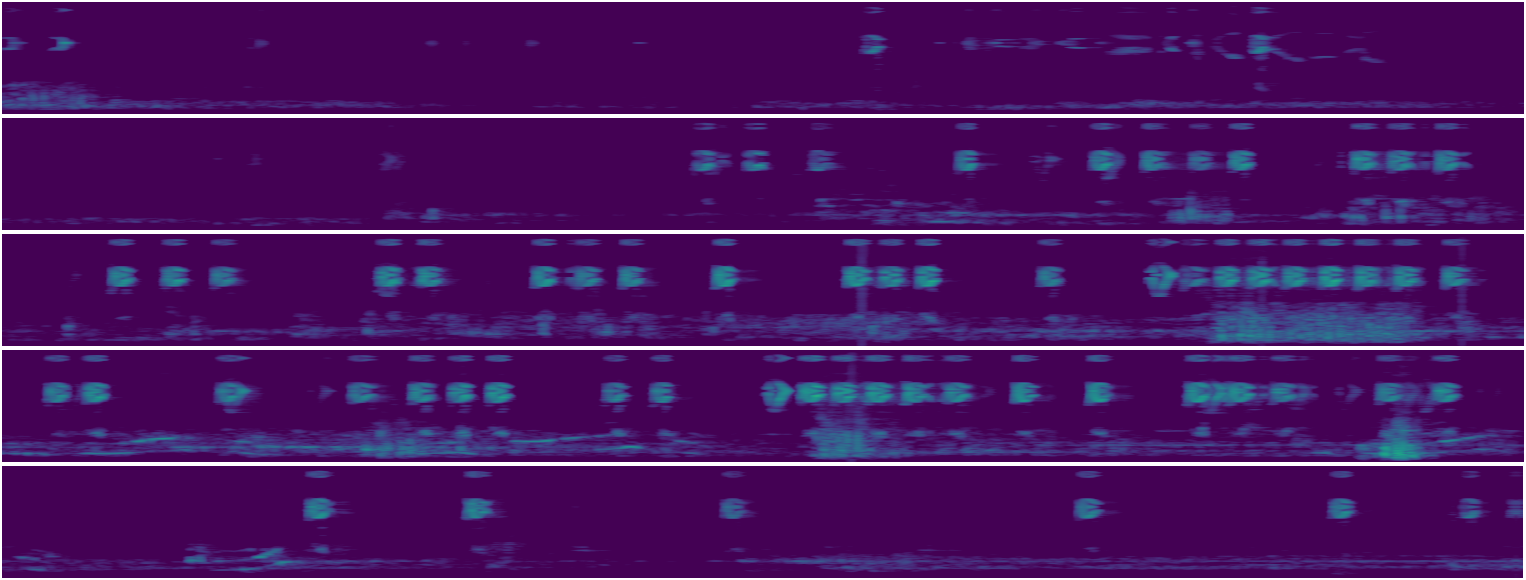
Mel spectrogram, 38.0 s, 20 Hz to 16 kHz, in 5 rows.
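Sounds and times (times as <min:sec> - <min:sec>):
baby birds chirping: 0:11.1 - 0:30.7, 0:31.5 - 0:33.0, 0:37.1 - 0:38.0
wings fluttering and rustling: 0:19.5 - 0:22.6, 0:24.1 - 0:28.4, 0:29.6 - 0:30.3.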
